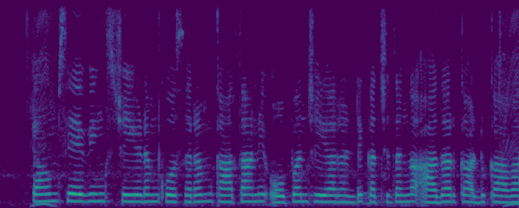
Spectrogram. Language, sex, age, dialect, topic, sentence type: Telugu, female, 18-24, Southern, banking, statement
